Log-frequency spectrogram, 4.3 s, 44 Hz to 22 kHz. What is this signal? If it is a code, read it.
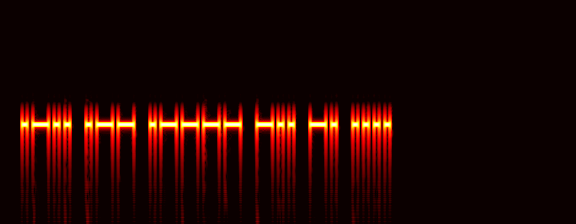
Morse code, heard as a keyed tone, about 30 wpm, 700 Hz. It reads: LW1DNH
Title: DXCC-100 Call Signs - 6 Characters - Repeated 2x - 30wpm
